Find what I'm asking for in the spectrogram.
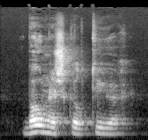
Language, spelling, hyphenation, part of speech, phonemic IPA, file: Dutch, bonuscultuur, bo‧nus‧cul‧tuur, noun, /ˈboː.nʏs.kʏlˌtyːr/, Nl-bonuscultuur.ogg
- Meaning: a culture of providing monetary bonuses to the people involved in an organisation, especially to the higher-ups in a business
